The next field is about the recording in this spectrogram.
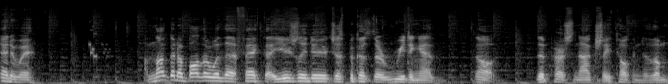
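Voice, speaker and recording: Music plays behind a man with a Scottish accent who speaks at a medium pitch and a very fast pace, with lively intonation and long, frequent pauses. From Scotland. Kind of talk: casual talk to viewers.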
